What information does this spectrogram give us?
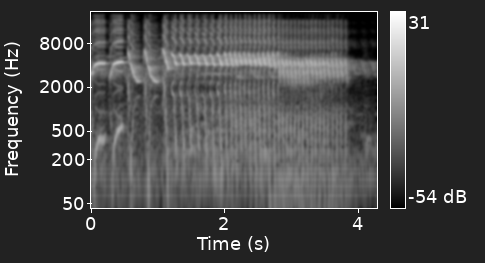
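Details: Canary master song for drawing other canaries into full song: looping upward whistles, then a long accelerating trill of crisp repeated notes that shifts to a lower buzzy roll before fading out.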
